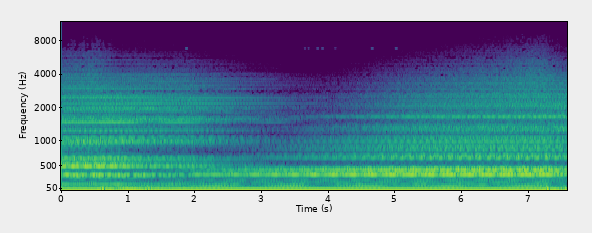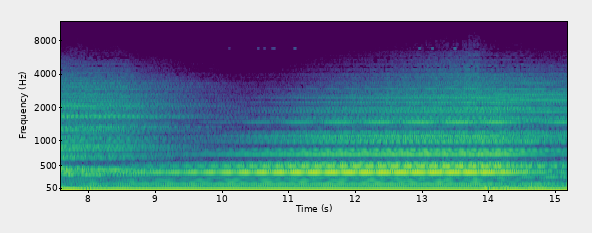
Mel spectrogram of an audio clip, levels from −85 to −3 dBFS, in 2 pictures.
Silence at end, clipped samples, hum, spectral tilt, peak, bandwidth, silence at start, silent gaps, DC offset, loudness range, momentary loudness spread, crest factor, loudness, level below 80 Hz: 0 s; under 0.1%; none; -8 dB/octave; -4 dBFS; 6.6 kHz; 0 s; none; 10%; 8 LU; 11 LU; 14 dB; -19 LUFS; -36 dBFS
